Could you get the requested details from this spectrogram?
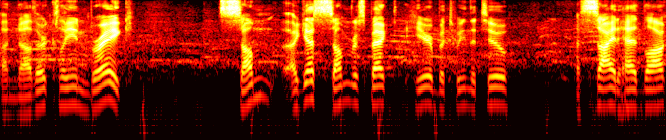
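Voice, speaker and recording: Very slow male speech at a medium pitch, broken by long, frequent pauses, over noticeable background noise. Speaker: esports wrestling commentator and league owner. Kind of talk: live commentary. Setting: live stream. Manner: monotone.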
